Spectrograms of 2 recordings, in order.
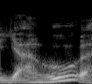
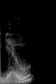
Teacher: il y a plus besoin de le noter le h on le prononce plus · Et donc on se dit le he est tombé. Yahoo le he moi je force la prononciation mais si vous prononcez vite ça fait yaou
